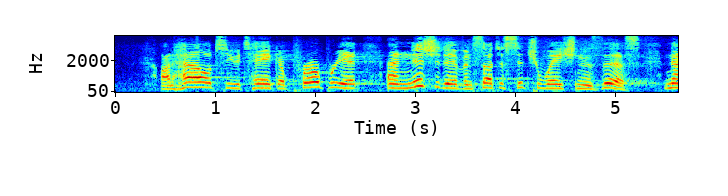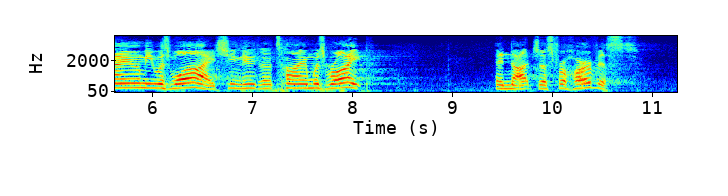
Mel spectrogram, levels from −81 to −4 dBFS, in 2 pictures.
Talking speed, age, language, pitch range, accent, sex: 145 wpm, 40-59, English, 180-235 Hz, American, male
